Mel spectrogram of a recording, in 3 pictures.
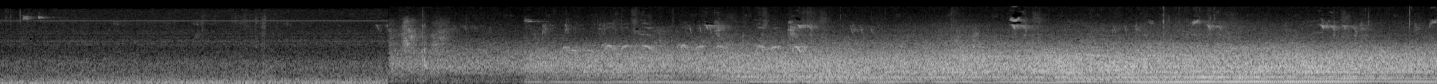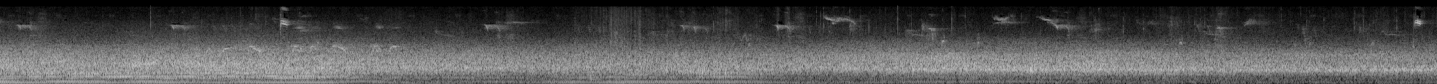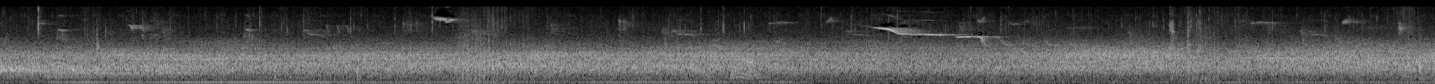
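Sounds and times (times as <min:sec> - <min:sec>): low hum: 0:00.0 - 0:03.9
steady background rush: 0:00.0 - 0:37.6
songbird chirps: 0:03.7 - 0:43.0.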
